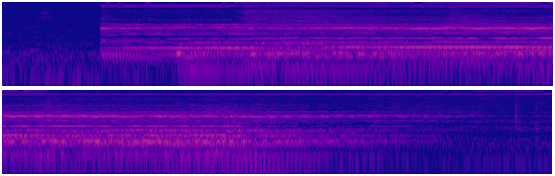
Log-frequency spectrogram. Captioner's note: movie ending noises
